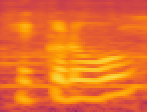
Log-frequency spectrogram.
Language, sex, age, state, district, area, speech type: Sindhi, female, 60+, Uttar Pradesh, Lucknow, rural, spontaneous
